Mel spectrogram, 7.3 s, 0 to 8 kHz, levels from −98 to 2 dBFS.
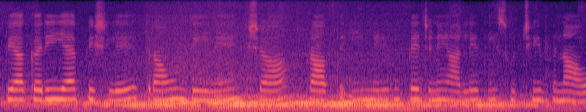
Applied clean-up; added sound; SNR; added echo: none; Motorcycle / Engine; -2 dB; none.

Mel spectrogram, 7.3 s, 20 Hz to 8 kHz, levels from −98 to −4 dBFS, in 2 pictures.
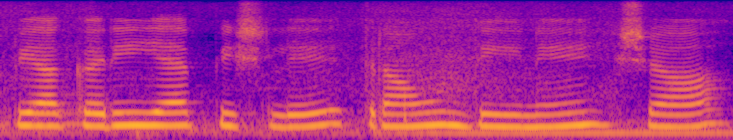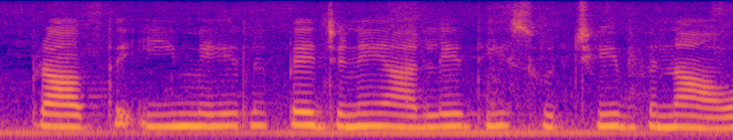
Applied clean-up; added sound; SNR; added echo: none; none; none; none.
